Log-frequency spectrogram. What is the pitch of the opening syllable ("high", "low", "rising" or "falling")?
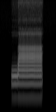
high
